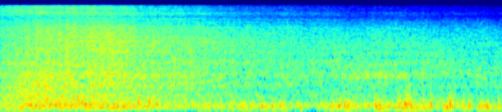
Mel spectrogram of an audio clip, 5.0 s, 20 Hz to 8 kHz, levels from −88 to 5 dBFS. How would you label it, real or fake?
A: real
